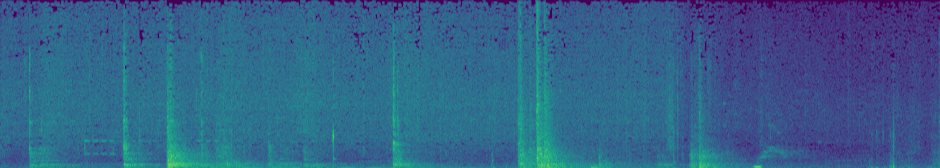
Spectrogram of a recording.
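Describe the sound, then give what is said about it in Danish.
Food sizzles in a frying pan with a steady crackling hiss as it is about to be turned over to cook two minutes on the other side, broken by several sharp clatters and scrapes of utensils against the pan, with no one speaking. “Ui, der kom lyden. Så skal vi vende dem om.”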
